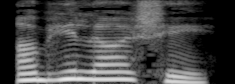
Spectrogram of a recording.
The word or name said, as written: ಅಬಿಲಾಸೆ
